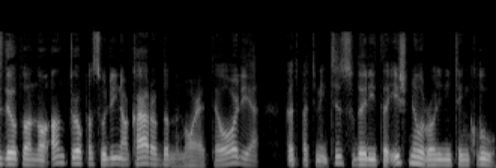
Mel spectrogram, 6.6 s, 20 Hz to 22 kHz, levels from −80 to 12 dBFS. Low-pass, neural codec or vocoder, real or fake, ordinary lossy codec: 9.9 kHz; codec, 16 kHz in and 24 kHz out, 0.9 kbps, LongCat-Audio-Codec, four codebook decoder; fake; MP3, 48 kbps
